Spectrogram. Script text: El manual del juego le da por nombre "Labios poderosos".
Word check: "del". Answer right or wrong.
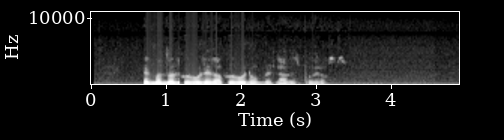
wrong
